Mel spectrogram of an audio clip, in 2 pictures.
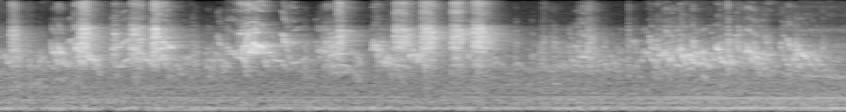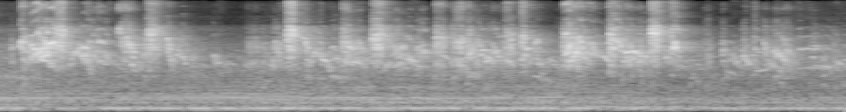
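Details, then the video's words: Budgerigars chirping in a pet store: a crowd of high twittering and squawky chirps coming in bursts and swells, with brief quieter gaps between loud clusters and a faint low hum beneath. "budgies calling sounds | parakeet chirping sounds in pet store"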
